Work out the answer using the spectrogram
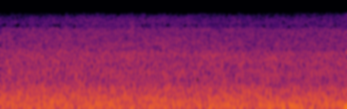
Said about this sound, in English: At the edge of the sea, the rumble and roll of the waters pull on some deep memory of our first floating home, when we were diaphanous, barely matter, eons before the empires of thought and industry were built upon the land.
